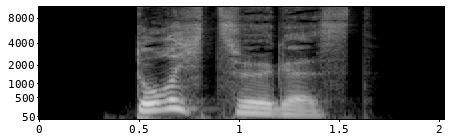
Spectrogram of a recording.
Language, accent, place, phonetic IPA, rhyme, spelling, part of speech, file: German, Germany, Berlin, [ˌdʊʁçˈt͡søːɡəst], -øːɡəst, durchzögest, verb, De-durchzögest.ogg
- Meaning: second-person singular dependent subjunctive II of durchziehen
